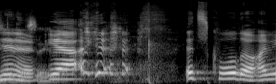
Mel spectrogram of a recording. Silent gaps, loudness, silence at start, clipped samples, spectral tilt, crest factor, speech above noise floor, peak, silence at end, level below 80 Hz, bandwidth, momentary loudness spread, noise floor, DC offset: none; -18 LUFS; 0 s; under 0.1%; -3 dB/octave; 16 dB; 22 dB; -4 dBFS; 0 s; -58 dBFS; over 20 kHz; 16 LU; -39 dBFS; under 0.1%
